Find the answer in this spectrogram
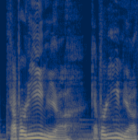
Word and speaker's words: Caipirinha: Caipirinha.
